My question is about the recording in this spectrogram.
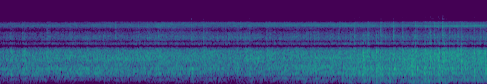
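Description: Model train running on its track: a steady whirring rattle from the locomotive's electric motor and the wheels on the rails, growing louder about four and a half seconds in as the train comes close.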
